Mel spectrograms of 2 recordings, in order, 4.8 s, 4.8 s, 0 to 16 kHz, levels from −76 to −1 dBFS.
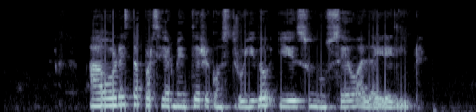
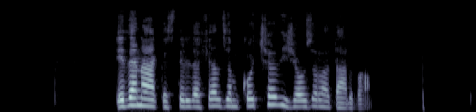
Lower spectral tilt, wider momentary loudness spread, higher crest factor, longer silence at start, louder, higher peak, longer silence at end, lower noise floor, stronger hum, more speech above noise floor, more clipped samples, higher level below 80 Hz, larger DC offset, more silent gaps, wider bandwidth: about the same, -4.5 dB/octave vs -5 dB/octave; second, 6 LU vs 15 LU; second, 16 dB vs 22 dB; second, 0.9 s vs 1.15 s; first, -24 LUFS vs -29 LUFS; about the same, -8 dBFS vs -8 dBFS; second, 0.4 s vs 1.1 s; second, -63 dBFS vs -80 dBFS; neither; second, 39 dB vs 51 dB; neither; first, -52 dBFS vs -84 dBFS; neither; neither; about the same, 11.5 kHz vs 11.5 kHz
